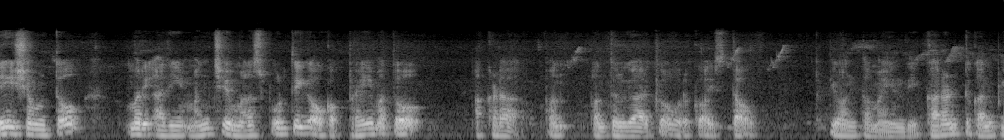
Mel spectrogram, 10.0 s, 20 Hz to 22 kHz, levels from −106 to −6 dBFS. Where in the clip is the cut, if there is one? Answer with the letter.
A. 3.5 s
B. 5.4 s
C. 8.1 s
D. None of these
C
